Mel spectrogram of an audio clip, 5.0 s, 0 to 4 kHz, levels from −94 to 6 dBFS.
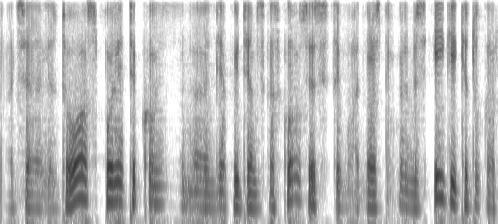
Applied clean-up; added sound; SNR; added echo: neural separator model SepFormer WHAMR!.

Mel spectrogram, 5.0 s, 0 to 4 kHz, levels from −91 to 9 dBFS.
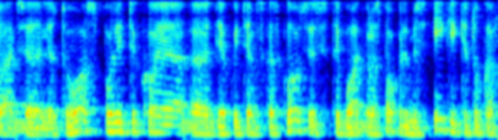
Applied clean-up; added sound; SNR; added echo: none; Organ; 6 dB; reverberation time 0.3 s.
